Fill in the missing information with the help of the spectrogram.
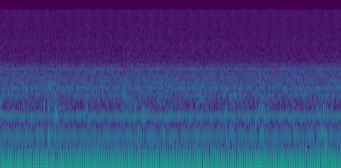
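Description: Steady low electrical hum with a faint higher steady tone, and no other clear sound.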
